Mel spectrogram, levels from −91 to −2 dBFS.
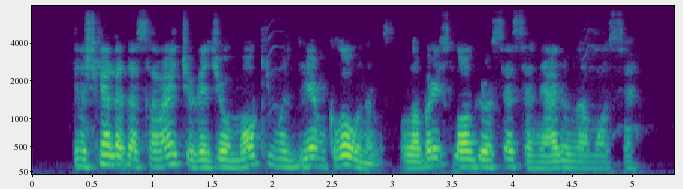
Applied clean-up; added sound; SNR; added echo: neural mask model DeepFilterNet 3.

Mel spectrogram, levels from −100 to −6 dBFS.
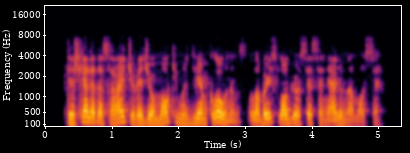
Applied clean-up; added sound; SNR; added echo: none; none; none; none.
